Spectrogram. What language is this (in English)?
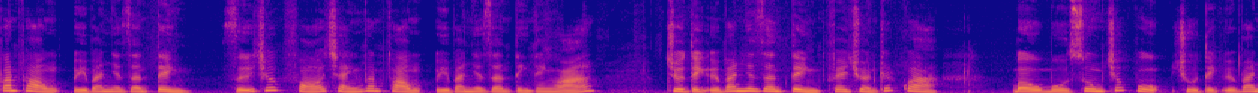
Vietnamese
